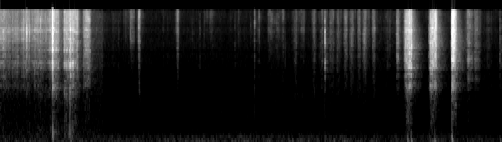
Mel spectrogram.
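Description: A solid, rectangular block of dry green floral foam with small dents on its surface is held in the hand while long nails and fingertips scratch and rub across its face. Seven bright, crisp scratching bursts are heard, three near the start and four near the end, separated by a quiet stretch with faint crackles.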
